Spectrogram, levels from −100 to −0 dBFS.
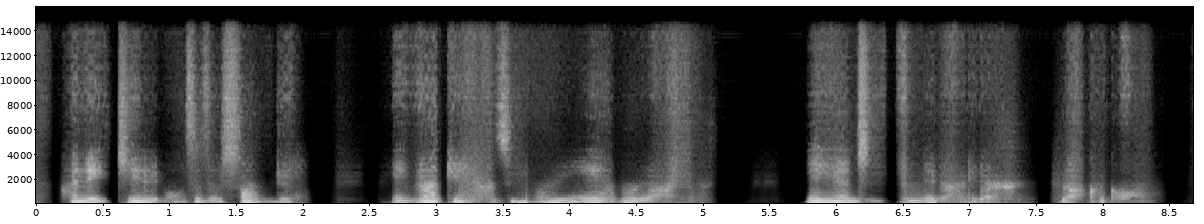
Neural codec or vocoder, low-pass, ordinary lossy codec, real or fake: codec, 44.1 kHz, 0.9 kbps, DAC; 14.4 kHz; none; fake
